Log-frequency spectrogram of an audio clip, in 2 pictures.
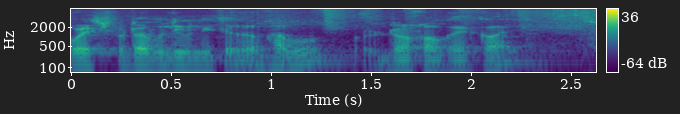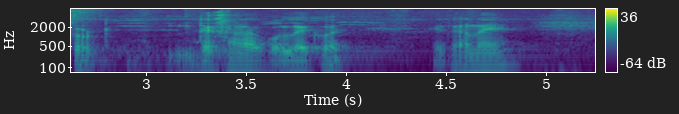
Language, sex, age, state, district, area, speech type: Assamese, male, 45-60, Assam, Lakhimpur, urban, spontaneous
